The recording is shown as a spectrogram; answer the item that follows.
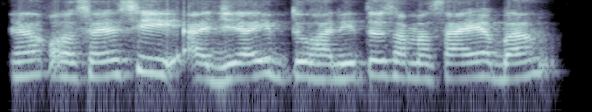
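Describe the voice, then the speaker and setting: A woman's voice: mid-range voice, steady tone, normal speed, fairly bright tone. A woman giving an earnest personal testimony in an interview, often addressing the host directly.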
